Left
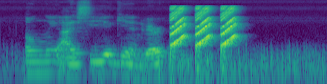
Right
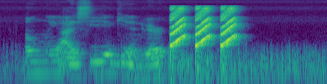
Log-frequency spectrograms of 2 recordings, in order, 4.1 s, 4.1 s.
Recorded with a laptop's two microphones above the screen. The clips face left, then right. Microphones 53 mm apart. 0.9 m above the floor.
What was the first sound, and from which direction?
A man speaking, 10° right (ahead or behind).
